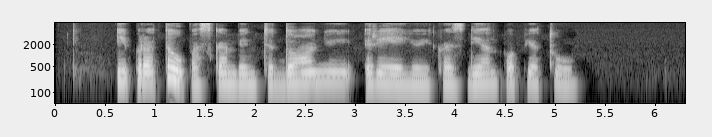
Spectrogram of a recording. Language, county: Lithuanian, Klaipėda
